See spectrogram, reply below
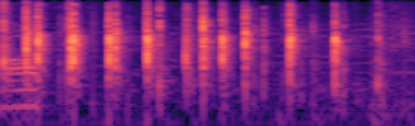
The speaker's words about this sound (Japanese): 拍手。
